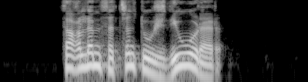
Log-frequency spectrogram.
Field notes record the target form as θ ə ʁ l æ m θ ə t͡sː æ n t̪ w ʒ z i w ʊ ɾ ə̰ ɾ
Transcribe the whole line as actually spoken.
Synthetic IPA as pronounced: θ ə ʁ l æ m θ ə t͡sː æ n t̪ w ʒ ð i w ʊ ɾ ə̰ ɾ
